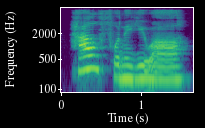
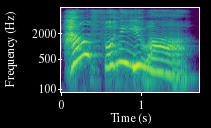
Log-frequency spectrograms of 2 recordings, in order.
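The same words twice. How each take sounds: First: Said in the usual way. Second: High, loud, delighted exclamation. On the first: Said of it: "But with the exclamation mark". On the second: Shown as a demonstration. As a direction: exclaim it with big amused surprise. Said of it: "with the exclamation mark".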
